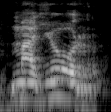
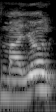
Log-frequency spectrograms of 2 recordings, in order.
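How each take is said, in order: First: "mayor" ending in a clear R; "mayor" as ma-YOR; correct R. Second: "mayor" said as "mayol", ending in L; "mayor" mispronounced as ma-YOL; learner's L for R. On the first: Shown as a demonstration. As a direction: say "mayor" with final R, not L. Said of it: "es mayor". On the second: Retold or imitated. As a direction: imitate the mistake, "mayor" with final L. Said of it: "pero no es mayor".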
